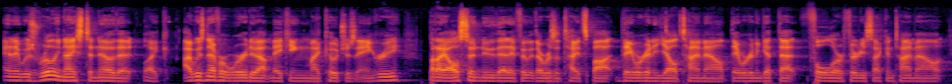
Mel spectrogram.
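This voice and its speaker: Lowish-voiced young man hosting a podcast. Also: fast talker, hardly any pauses. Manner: animated storyteller, acts out quotes. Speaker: podcast host. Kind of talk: casual podcast conversation.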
